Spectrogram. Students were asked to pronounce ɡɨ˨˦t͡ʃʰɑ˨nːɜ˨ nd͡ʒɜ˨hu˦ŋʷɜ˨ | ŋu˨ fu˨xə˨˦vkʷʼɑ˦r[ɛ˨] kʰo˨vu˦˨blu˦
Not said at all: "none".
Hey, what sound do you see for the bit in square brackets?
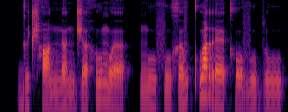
ɛ˨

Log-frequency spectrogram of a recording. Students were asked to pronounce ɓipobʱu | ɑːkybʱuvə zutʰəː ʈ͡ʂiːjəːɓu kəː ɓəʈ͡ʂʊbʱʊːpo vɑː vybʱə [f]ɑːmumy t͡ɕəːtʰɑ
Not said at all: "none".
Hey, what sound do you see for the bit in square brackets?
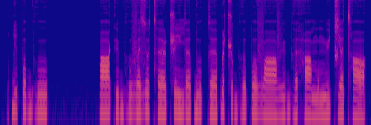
h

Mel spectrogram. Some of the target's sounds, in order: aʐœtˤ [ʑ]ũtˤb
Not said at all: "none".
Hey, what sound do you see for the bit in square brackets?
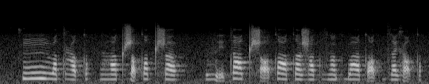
z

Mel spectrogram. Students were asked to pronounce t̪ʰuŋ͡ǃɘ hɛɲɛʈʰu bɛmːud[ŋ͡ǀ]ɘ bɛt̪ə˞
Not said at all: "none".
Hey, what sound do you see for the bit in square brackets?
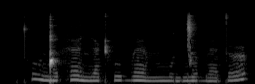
ŋ͡ǀ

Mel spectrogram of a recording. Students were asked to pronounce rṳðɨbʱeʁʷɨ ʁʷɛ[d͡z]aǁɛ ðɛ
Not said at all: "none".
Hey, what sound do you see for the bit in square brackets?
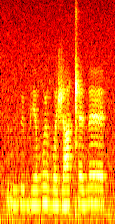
ʒ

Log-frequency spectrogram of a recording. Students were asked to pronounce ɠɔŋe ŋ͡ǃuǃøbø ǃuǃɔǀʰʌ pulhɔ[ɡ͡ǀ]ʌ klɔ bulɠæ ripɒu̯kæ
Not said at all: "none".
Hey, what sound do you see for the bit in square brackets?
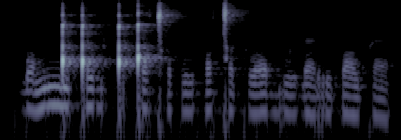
ǀ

